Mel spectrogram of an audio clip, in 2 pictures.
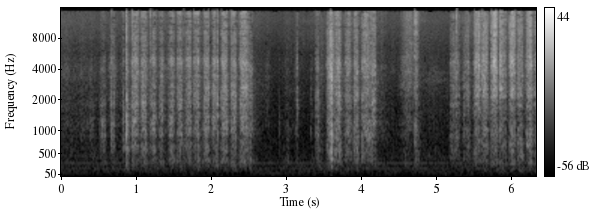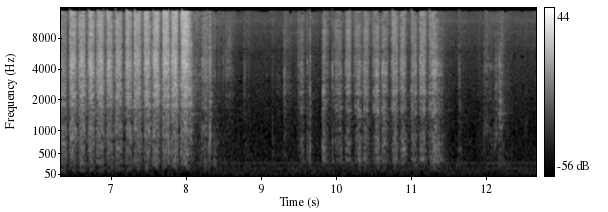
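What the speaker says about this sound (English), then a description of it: "with the heavier grit sandpaper, you'll move to the lighter grit sandpaper" Sandpaper rubbing back and forth over a handmade wooden crochet hook, heavy grit shaping the edges, in close continuous bursts of abrasive scraping separated by short pauses.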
